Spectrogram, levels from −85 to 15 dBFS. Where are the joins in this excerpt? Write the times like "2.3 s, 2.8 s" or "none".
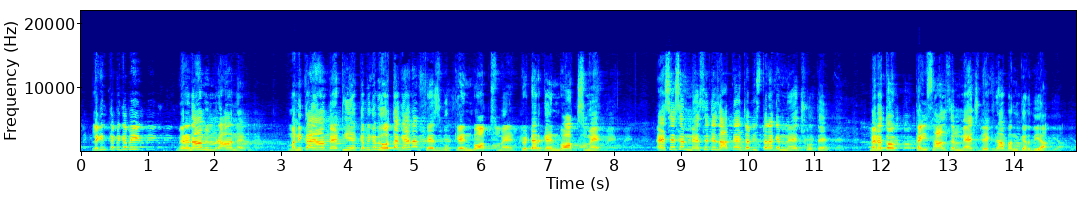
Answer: none

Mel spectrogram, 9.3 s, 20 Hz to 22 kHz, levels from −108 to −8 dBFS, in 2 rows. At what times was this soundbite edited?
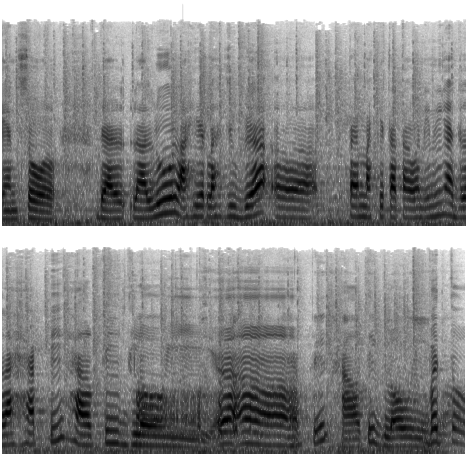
none

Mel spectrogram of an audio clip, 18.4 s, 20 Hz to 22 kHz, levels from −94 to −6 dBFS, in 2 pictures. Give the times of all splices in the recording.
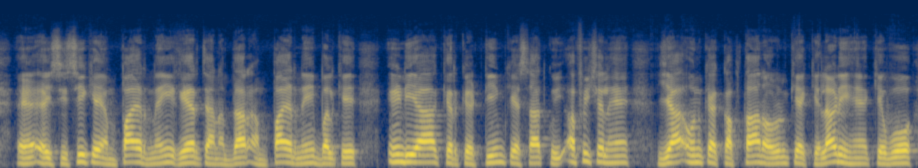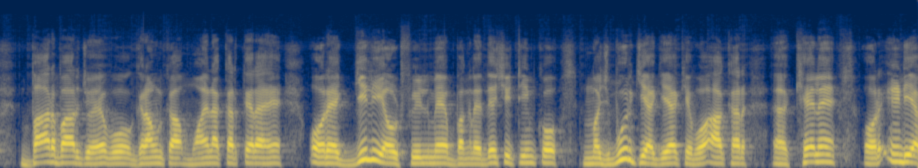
none

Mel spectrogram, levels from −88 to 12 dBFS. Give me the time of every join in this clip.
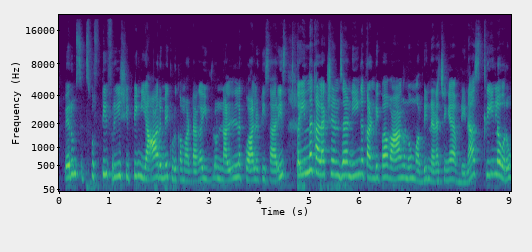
4.6 s

